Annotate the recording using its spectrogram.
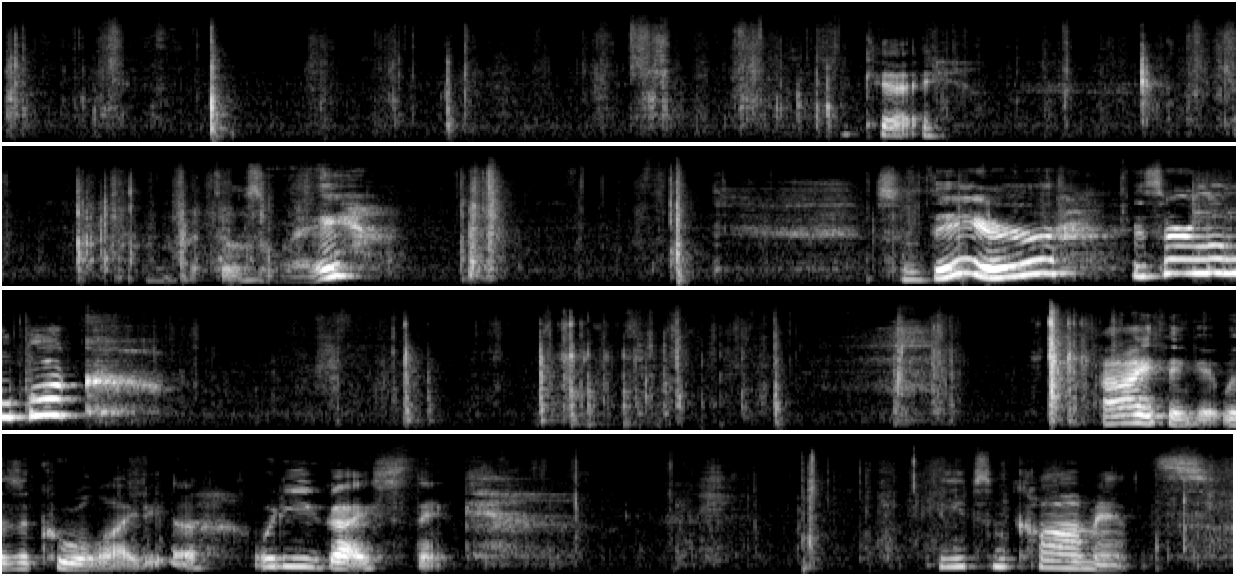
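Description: Stiff paper rustles and taps as hands handle it.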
